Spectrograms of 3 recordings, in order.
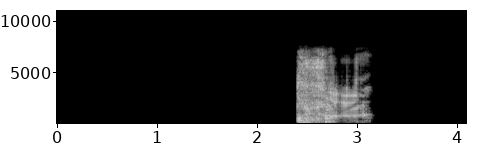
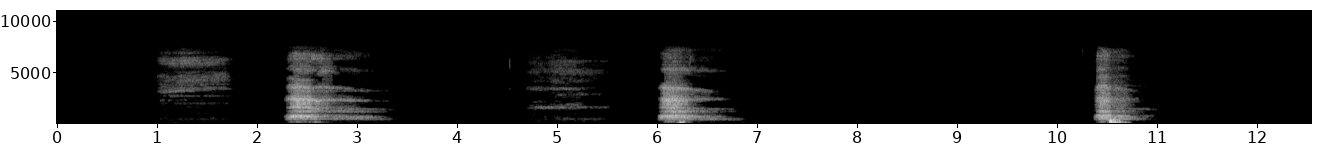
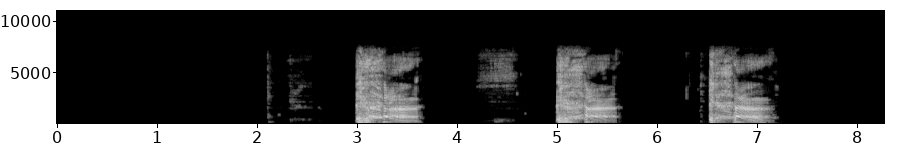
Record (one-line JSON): {"cough_length": "4.1 s", "cough_amplitude": 30647, "cough_signal_mean_std_ratio": 0.32, "exhalation_length": "12.5 s", "exhalation_amplitude": 27466, "exhalation_signal_mean_std_ratio": 0.24, "three_cough_length": "8.3 s", "three_cough_amplitude": 31310, "three_cough_signal_mean_std_ratio": 0.38, "survey_phase": "beta (2021-08-13 to 2022-03-07)", "age": "65+", "gender": "Male", "wearing_mask": "No", "symptom_none": true, "smoker_status": "Never smoked", "respiratory_condition_asthma": false, "respiratory_condition_other": false, "recruitment_source": "REACT", "submission_delay": "1 day", "covid_test_result": "Negative", "covid_test_method": "RT-qPCR", "influenza_a_test_result": "Negative", "influenza_b_test_result": "Negative"}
